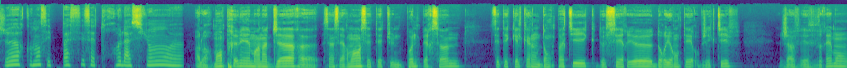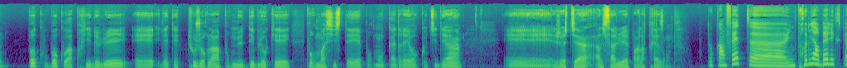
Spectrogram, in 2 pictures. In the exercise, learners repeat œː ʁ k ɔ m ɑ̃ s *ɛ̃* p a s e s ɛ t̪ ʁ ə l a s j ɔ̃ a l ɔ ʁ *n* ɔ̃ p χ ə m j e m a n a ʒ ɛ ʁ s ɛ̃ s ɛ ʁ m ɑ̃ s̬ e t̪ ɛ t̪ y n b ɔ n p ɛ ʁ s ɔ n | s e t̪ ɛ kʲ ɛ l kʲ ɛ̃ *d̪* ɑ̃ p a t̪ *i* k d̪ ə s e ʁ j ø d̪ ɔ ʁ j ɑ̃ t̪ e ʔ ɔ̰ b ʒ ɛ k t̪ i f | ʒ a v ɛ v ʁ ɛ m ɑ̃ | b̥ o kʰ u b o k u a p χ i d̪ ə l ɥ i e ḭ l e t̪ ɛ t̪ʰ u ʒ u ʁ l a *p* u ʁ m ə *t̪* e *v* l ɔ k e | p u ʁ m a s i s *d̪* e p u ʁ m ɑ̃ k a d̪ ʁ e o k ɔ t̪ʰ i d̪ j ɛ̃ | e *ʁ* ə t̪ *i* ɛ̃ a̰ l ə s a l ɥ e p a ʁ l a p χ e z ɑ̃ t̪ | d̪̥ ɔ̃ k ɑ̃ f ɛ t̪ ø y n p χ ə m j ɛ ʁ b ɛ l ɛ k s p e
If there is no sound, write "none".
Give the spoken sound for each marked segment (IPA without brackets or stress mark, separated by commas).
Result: ɛ, m, d̪, i, p, d̪, b, t̪, ʒ, j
